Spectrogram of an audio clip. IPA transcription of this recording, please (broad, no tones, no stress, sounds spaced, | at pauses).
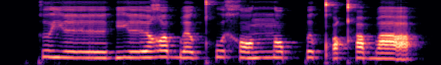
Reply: k ɨ j ɪː | j ɪː ʁ ə b ɛ kʷʰ e x ɔ nː ɔ pː e kʷʼ ə qʰ ɨ b a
